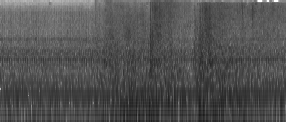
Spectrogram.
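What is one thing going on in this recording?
A game vehicle splashes through water.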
